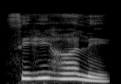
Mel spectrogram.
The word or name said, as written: ಸಿಹಿಹಾಲೆ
